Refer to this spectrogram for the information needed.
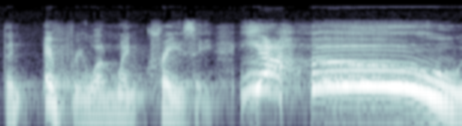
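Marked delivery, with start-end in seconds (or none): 2.0-3.9 very high, long whooping cry; all-out shrieked cheer of joy; excited yell. A narrator's reading. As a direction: whoop at the top of your voice. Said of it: "yelled Cherie".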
